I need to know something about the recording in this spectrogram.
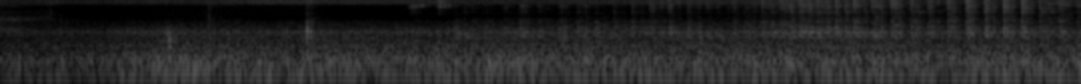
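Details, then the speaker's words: Stepper-motor electronic expansion valve charged with nitrogen, fan stopped; soft hissing flow over a low hum, growing louder as it opens and pressure equalizes; valve judged working. "I notice when I charge it with nitro, I can actually hear it kind of equalize when I open this here. Listen. So I think that one's working."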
